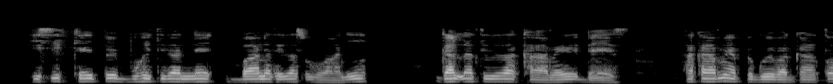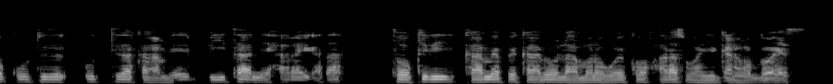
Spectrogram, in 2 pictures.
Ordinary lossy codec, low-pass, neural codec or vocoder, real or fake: MP3, 24 kbps; 5.4 kHz; none; real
